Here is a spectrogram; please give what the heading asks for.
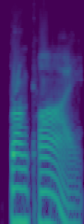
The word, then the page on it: bronchi: American English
